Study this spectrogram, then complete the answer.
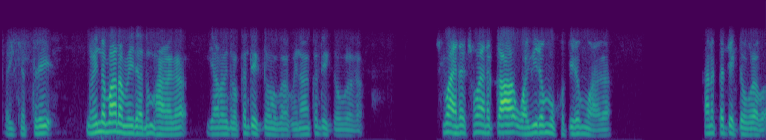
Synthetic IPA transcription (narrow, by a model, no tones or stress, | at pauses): tɐjtɐtɾi | nojnɐmanɐmɐjdɐːdumɦaɾɐɡɐ | jaɾojd̪ɾɔkɐntek̚tawɾɐɡɐkʰojnɐkɐntek̚tawɡɾɐɡɐ | sʰumajnɐsʰumajnɐkawajbiɾɐmːukʰopiɾɐmːuhaɾɐɡɐ | kʰanɐkɐntek̚tawɡɾabɐ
